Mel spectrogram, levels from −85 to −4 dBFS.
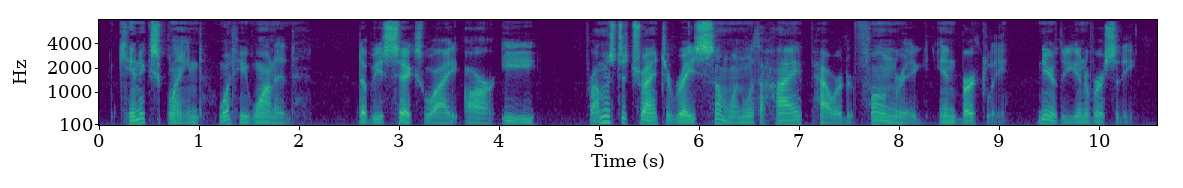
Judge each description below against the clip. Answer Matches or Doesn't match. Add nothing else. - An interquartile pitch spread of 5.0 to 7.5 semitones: Matches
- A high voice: Doesn't match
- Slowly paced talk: Matches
